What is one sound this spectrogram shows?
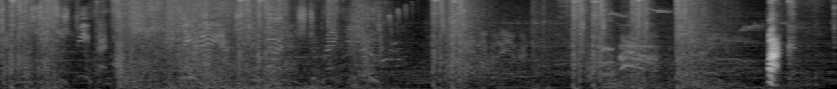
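Gunfire and energy blasts crackle rapidly.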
